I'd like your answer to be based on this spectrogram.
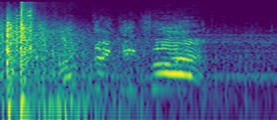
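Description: Video game gunfire crackles in a quick burst of sharp shots, loud and close, followed by electronic pinging effects and a brief bright synthetic tone.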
